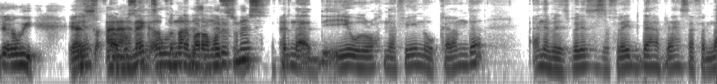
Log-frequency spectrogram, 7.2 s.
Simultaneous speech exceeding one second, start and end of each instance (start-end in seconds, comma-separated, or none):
0.7-2.6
